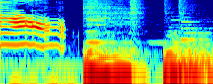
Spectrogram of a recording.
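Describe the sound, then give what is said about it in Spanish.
A cat meows three times: a clear, high, tonal first meow, then after a short pause two lower, harsher, buzzier calls, each cut off abruptly, with no other sounds present. “El animal al que le llega su turno es el gato.”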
